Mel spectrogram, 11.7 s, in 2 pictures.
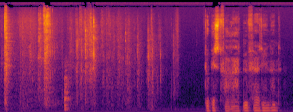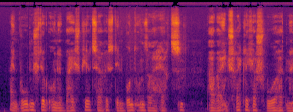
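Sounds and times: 
letter being torn open: 0.0s - 3.6s
speech: 4.1s - 11.7s.

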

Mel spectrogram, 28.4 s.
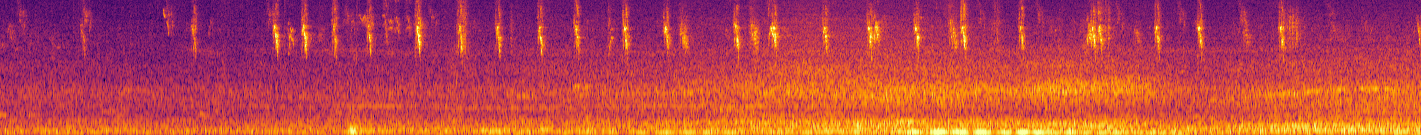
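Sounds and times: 
sparrows chirping in a metal sculpture in Jette, Brussels, Belgium: 0.3s - 2.0s, 5.2s - 28.4s.

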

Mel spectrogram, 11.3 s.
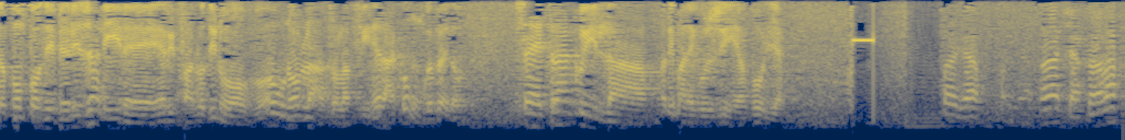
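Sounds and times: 
speech: 0.1s - 8.2s, 9.5s - 11.2s
electronic beep on a CB radio channel in Sassari: 8.5s - 9.3s.

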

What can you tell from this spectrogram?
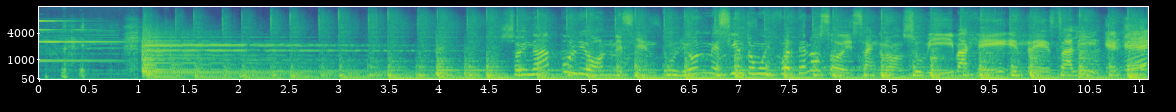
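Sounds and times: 
loud bell ringing: 0.0s - 5.0s
speech: 0.2s - 1.2s, 4.8s - 11.0s.

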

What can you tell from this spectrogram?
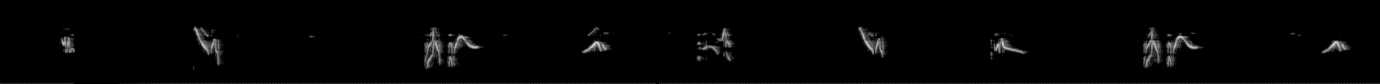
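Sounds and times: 
female red-cowled cardinal calling: 0.6s - 0.8s, 1.9s - 2.5s, 4.2s - 5.2s, 5.8s - 10.4s, 11.0s - 13.7s.

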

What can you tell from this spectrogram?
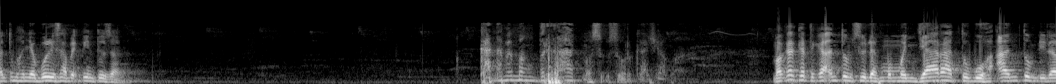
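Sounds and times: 
speech: 0.0s - 1.4s, 5.0s - 6.9s, 7.7s - 10.5s
birds chirping outside: 0.0s - 10.5s.

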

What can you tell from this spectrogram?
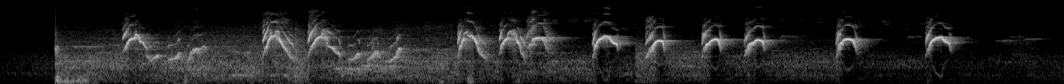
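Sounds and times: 
background noise: 0.0s - 10.6s
cockatiel whistling: 0.6s - 7.8s.

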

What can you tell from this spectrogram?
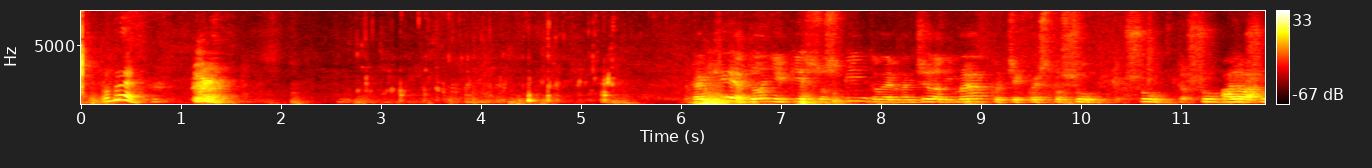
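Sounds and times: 
liquid splashing: 2.6s - 6.0s
person sipping a drink of water: 2.6s - 6.0s
speech: 6.2s - 11.8s.

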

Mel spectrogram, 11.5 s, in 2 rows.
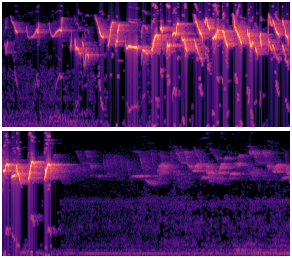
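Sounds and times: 
white-eye song: 0.0s - 7.0s.

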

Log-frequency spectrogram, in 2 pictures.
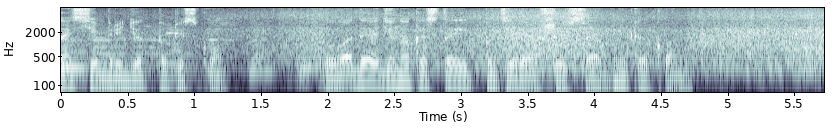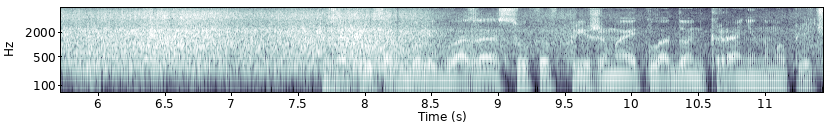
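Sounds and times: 
speech: 0.0s - 5.0s, 7.7s - 11.4s
foamy sea waves rolling onto a sandy shore: 0.0s - 11.4s.

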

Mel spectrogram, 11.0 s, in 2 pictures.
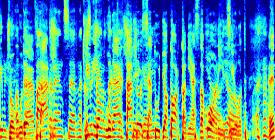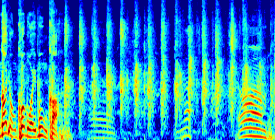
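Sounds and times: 
speech: 0.0s - 7.0s, 10.3s - 11.0s
crowd of drunk people clapping: 5.8s - 11.0s.

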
